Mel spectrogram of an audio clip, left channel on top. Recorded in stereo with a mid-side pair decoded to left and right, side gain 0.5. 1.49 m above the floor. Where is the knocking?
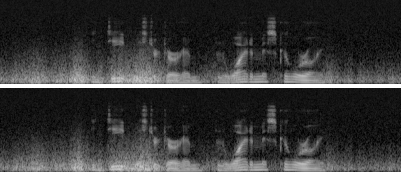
No knocking in this recording.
